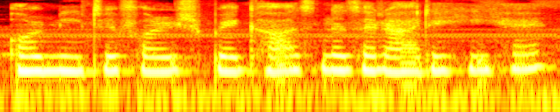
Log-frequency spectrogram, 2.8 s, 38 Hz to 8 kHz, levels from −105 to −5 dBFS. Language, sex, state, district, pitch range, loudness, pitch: Hindi, female, Madhya Pradesh, Bhopal, 270-285 Hz, -14 LUFS, 275 Hz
